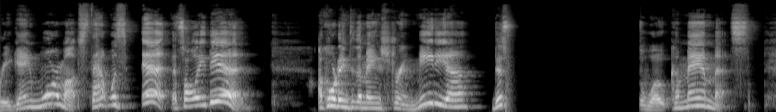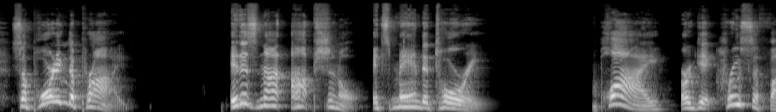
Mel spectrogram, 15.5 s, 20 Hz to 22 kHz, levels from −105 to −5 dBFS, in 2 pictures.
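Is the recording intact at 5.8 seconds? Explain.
No. From 5.05 to 6.41 s, just after "to the mainstream media", the speech gives way to a brief fading buzz or hiss and then about 1.2 s of silence, resuming at "woke commandments". This is a long network dropout, likely caused by roughly 1.3 s of audio never arriving and being concealed.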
